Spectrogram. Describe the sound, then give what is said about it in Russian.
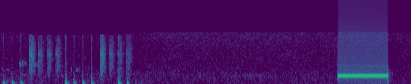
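Telephone line tones while a call is being transferred: a rapid series of many short beeping pulses, a stretch of near silence, then one loud, steady tone lasting about a second. “Давайте соединю вас в канцелярии, ожидайте, пожалуйста, на линии.”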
